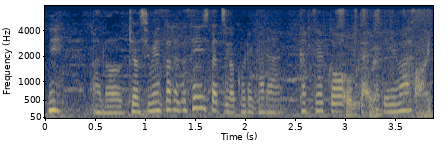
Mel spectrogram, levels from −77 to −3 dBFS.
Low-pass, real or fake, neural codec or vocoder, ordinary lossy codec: 7.2 kHz; fake; codec, 16 kHz in and 24 kHz out, 2.2 kbps, FireRedTTS-2 codec; Opus, 64 kbps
